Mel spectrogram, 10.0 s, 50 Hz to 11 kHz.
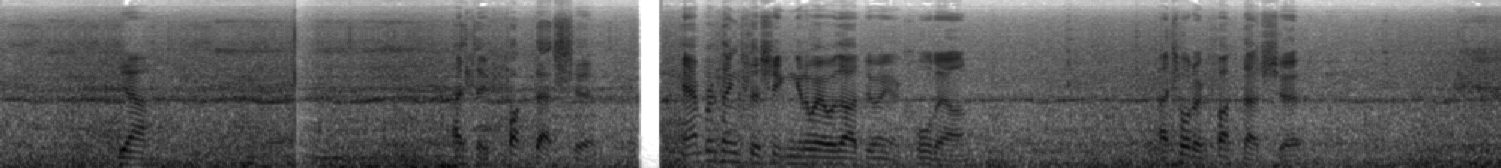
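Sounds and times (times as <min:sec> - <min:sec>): treadmill belt rumble: 0:00.0 - 0:10.0
treadmill motor whine: 0:00.0 - 0:10.0.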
